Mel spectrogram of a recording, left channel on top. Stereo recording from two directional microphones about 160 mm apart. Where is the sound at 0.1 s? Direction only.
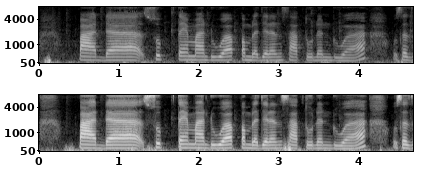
40° right (ahead or behind).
